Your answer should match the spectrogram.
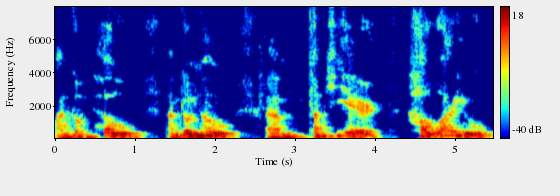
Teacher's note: H is a voiceless glottal fricative in English.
